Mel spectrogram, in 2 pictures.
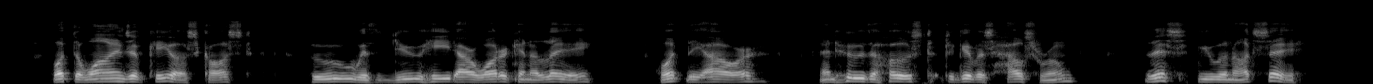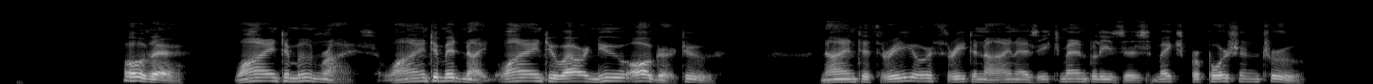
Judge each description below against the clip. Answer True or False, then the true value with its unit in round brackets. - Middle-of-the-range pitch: False (125 Hz)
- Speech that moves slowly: True (130 wpm)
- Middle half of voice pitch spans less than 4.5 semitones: True (3.4 semitones)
